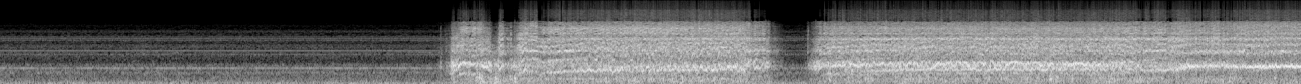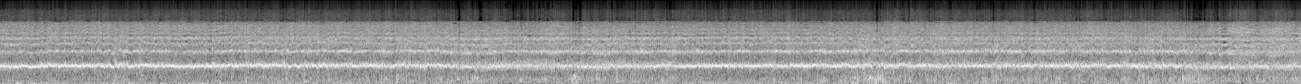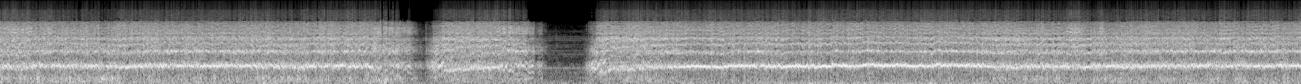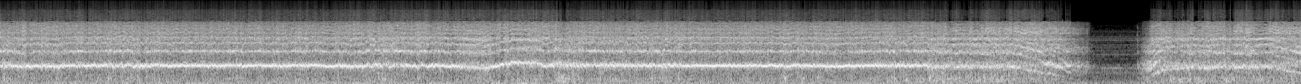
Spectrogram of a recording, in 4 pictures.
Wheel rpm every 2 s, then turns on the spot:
0, 0, 100, 120, 150, 180, 220, 230, 230, 230, 240, 230, 220, 230, 190, 80, 200, 230, 220, 230, 230, 230, 240, 230, 160, 120.
none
